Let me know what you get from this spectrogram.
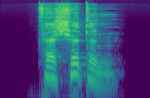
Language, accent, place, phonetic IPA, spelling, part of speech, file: German, Germany, Berlin, [fɛɐ̯ˈʃʏtn̩], verschütten, verb, De-verschütten.ogg
- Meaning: 1. to spill 2. to shed 3. to trap, to bury alive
